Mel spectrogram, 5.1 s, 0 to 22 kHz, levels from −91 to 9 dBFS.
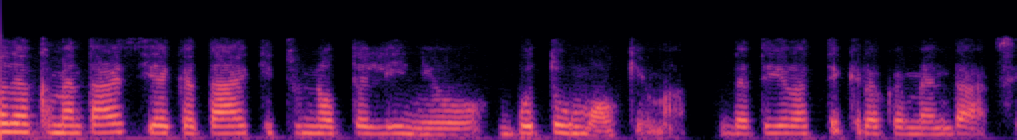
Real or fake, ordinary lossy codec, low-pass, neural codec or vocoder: fake; Opus, 32 kbps; 7.2 kHz; codec, 16 kHz, 0.4 kbps, LongCat-Audio-Codec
